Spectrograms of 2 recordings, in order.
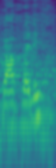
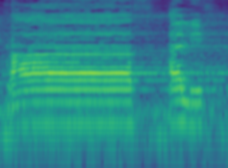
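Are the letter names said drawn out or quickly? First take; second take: quickly; drawn out. First: The letter names are said quickly and clipped. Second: The letter names are said slowly and drawn out. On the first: The speaker calls it wrong. "काफ अलिफ नहीं" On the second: The speaker calls it right. "जल्दी जल्दी नहीं, आराम से ... पूरा खींच करके"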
